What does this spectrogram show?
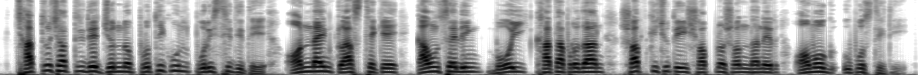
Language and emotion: Bengali, neutral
